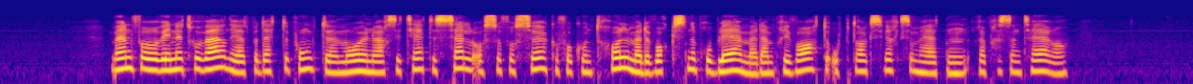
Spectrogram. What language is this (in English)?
Norwegian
